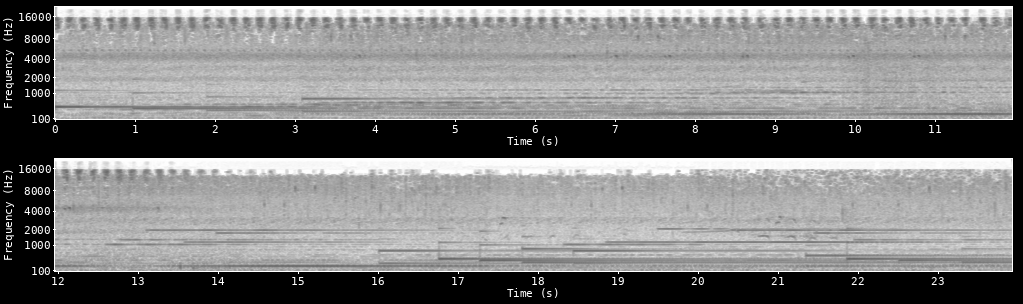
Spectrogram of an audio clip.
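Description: Steady rain near Aapkhol waterfall in Bargarh, Odisha, a dense hiss of drops pattering on surfaces under a continuous low rush of falling water, loud and unbroken throughout.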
